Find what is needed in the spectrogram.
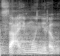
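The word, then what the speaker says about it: Simon: 그 밖에도 이름 바뀐 사람들은 많지만 시몬, 그러니까 영어로는 사이몬이라고 발음하죠.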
